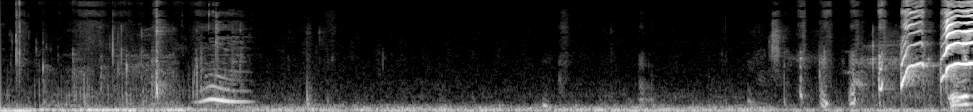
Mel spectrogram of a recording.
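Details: Howl, a newborn black Shiba Inu puppy and Wooju's first-born boy, gives one short falling squeak indoors, then a long quiet stretch ending in a burst of loud, high, sliding whines.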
